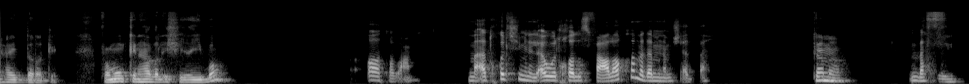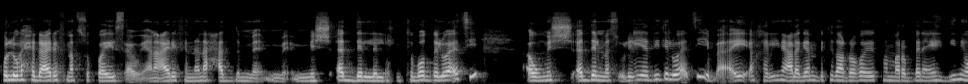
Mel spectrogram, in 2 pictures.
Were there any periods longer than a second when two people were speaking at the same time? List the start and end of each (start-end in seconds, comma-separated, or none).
none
